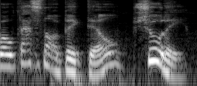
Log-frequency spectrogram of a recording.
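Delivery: ordinary delivery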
